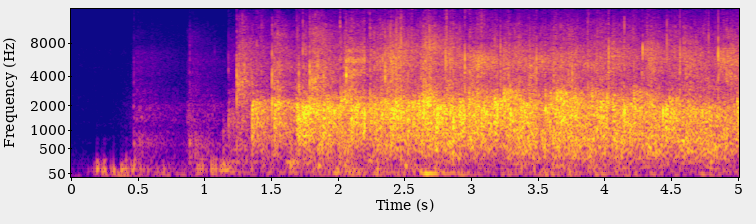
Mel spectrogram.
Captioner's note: applause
